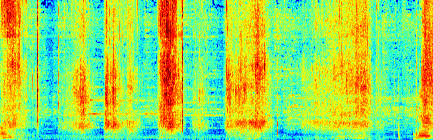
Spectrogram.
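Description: Handling noise as wooden toy trains are moved by hand on the track: several rustling, scraping bursts and two sharp clicks.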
